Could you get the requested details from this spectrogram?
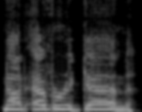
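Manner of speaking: high-pitched acted wail; tearful sobbing. A narrator's reading. Rosarita despairing of seeing Louis, sobbing. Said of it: "she sobbed".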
